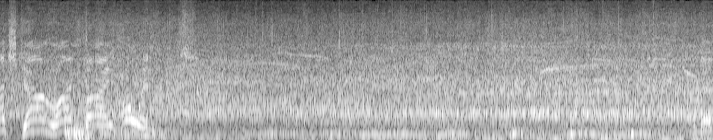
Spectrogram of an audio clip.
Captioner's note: cheers and applause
